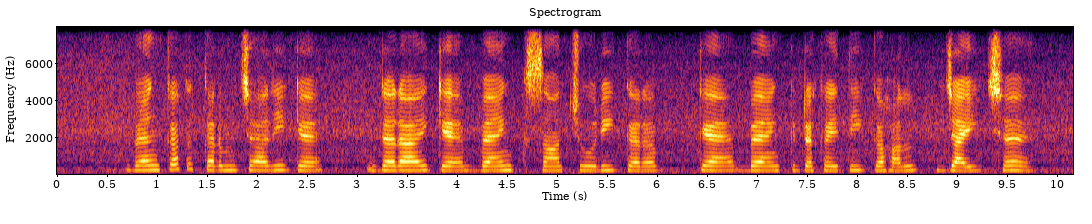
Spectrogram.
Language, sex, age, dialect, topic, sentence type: Maithili, female, 25-30, Bajjika, banking, statement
